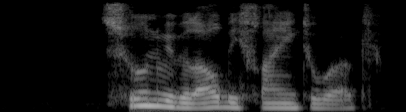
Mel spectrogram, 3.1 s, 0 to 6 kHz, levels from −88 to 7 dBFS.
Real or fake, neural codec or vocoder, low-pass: real; none; 5.4 kHz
